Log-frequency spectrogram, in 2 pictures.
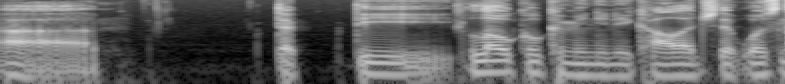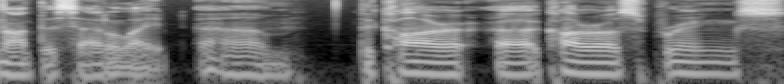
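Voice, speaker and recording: On a very clean recording with a silent background and a dry, close sound with no echo, a man with an American accent speaks at a fairly slow pace in a dark, mellow tone with fairly low pitch. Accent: Southern US accent, comes out at times. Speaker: podcast host. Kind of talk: casual monologue. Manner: halting, many restarts and fillers.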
